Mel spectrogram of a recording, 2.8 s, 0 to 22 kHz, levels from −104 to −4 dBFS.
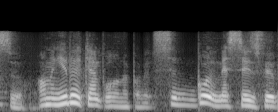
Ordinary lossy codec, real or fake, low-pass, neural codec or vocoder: none; fake; none; codec, 16 kHz, 0.5 kbps, X-Codec, HuBERT features, trained on balanced general audio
